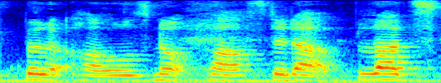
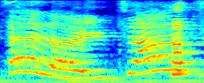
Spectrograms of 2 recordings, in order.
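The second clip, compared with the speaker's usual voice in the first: high laughing mock Cockney child; a put-on Cockney kid greeting; hammed-up Cockney ghost child; bad Cockney accent; 12 semitones higher, slower than usual. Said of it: "really shit Cockney accents".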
